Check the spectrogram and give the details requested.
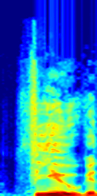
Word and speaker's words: fugue: Fugue. That is how you say it.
